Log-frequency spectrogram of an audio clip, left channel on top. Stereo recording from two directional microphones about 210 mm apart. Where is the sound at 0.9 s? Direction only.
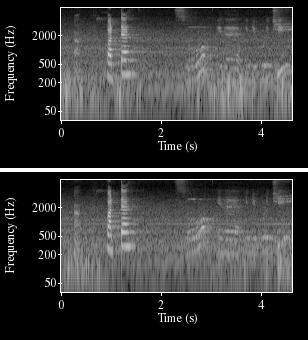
35° right (ahead or behind).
